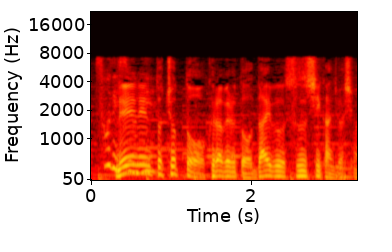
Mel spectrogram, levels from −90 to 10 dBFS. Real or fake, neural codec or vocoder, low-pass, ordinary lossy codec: real; none; 7.2 kHz; none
